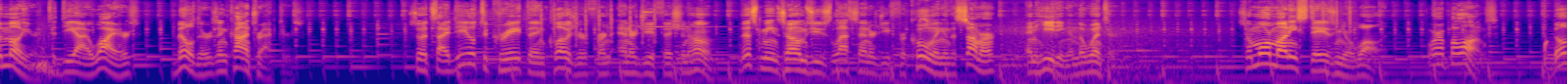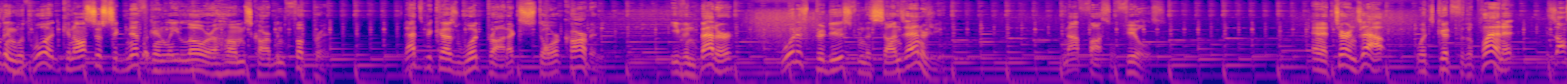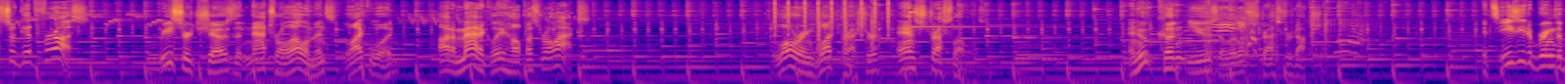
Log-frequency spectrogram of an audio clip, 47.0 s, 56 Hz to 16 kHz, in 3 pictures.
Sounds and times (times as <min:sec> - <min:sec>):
Speech: 0:00.0 - 0:03.0, 0:04.1 - 0:11.2, 0:12.4 - 0:19.0, 0:19.7 - 0:21.7, 0:22.4 - 0:25.1, 0:26.3 - 0:27.3, 0:28.8 - 0:32.2, 0:32.9 - 0:37.2, 0:39.1 - 0:41.2, 0:42.6 - 0:45.0, 0:46.2 - 0:46.9
Music: 0:00.0 - 0:46.9.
